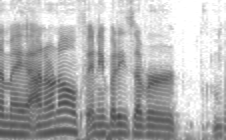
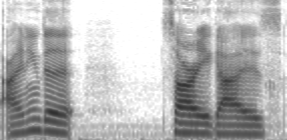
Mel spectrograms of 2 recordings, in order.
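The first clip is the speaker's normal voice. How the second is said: ordinary delivery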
